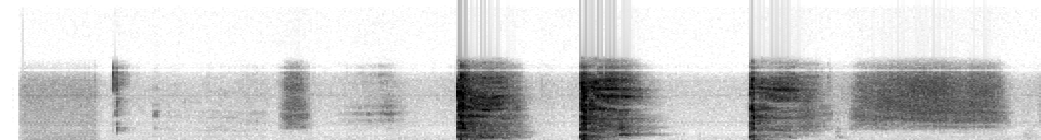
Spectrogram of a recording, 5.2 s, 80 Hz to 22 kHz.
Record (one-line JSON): {"three_cough_length": "5.2 s", "three_cough_amplitude": 18895, "three_cough_signal_mean_std_ratio": 0.28, "survey_phase": "beta (2021-08-13 to 2022-03-07)", "age": "45-64", "gender": "Female", "wearing_mask": "No", "symptom_none": true, "smoker_status": "Never smoked", "respiratory_condition_asthma": false, "respiratory_condition_other": false, "recruitment_source": "REACT", "submission_delay": "0 days", "covid_test_result": "Negative", "covid_test_method": "RT-qPCR", "influenza_a_test_result": "Negative", "influenza_b_test_result": "Negative"}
